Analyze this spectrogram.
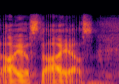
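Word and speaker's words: IS-IS: there today OSPF and is - is and I know there's no - in the middle of that but you do pronounce that is - is now it's primarily used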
